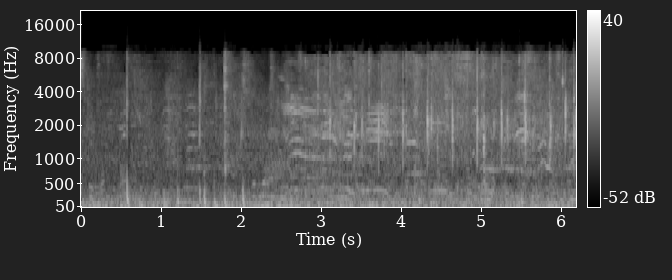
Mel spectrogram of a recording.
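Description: Match sound from a youth football game: players' voices calling out on the pitch, with scattered sharp thuds over a steady low hum.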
